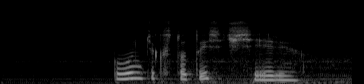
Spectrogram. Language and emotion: Russian, sad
